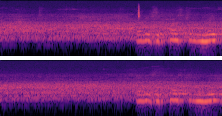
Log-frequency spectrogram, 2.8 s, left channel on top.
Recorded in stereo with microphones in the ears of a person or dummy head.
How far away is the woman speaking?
About 1.4 m.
